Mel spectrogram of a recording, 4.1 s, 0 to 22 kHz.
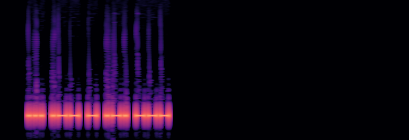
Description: Morse code, heard as a keyed tone, about 39 wpm, 700 Hz. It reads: SWTRO
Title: Code Groups - 5 Letters - 40wpm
